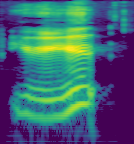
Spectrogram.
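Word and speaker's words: yu (鱼): So the word for fish, yu, sounds like the word for surplus.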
